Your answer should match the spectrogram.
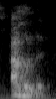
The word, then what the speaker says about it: Amalek: Amalek.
